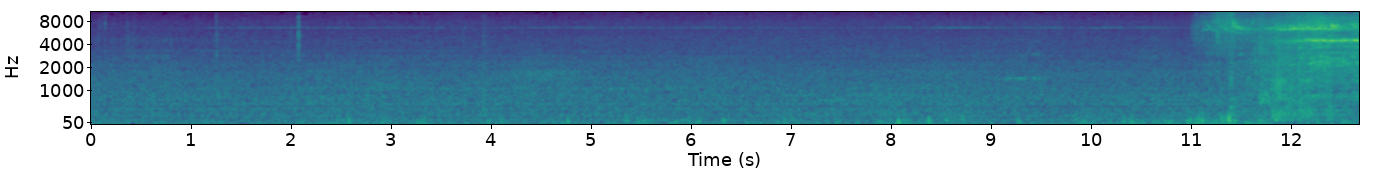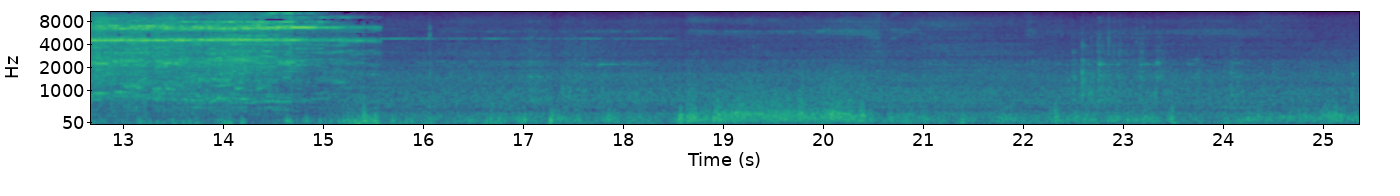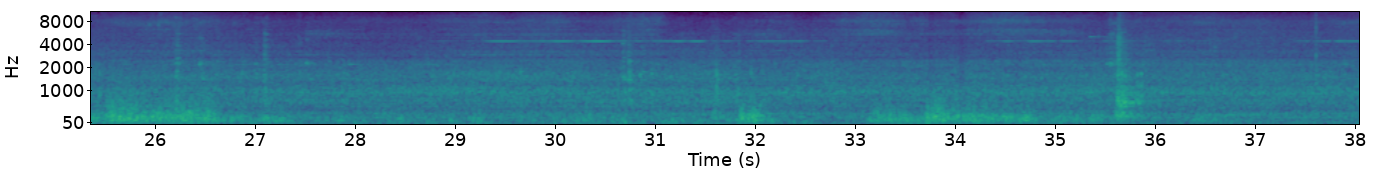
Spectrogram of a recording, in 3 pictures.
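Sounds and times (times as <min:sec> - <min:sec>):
freight train rumbling: 0:00.0 - 0:38.0
high-pitched wheel squeal: 0:11.0 - 0:21.1, 0:29.2 - 0:33.4, 0:34.1 - 0:36.6, 0:37.4 - 0:38.0.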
